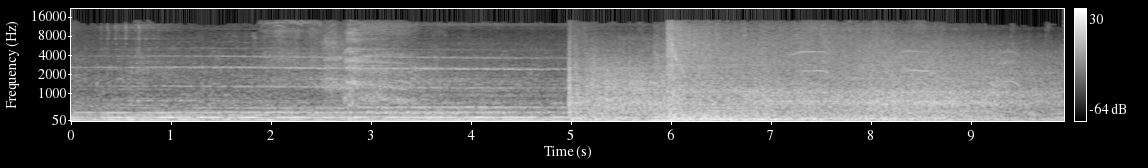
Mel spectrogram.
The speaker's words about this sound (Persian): اونا توپایی جنگی نجیبه، فکر کردم باید مشقی باشن. مشکلی نیست، به شرطی که همدیگر رو نشونه نگیرن. خب کنترلش سخته.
